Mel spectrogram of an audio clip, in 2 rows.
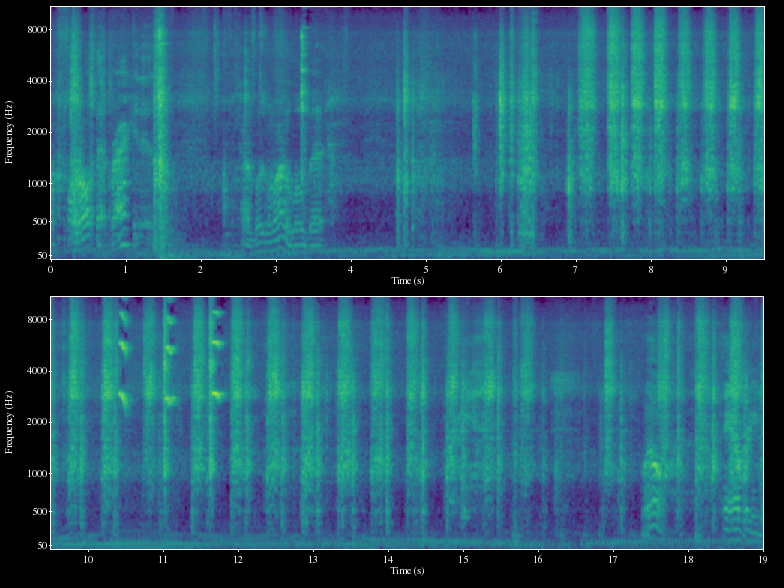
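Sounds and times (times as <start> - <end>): short squeaks: 10.2 - 12.1
hand tool scraping metal: 16.9 - 19.0.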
